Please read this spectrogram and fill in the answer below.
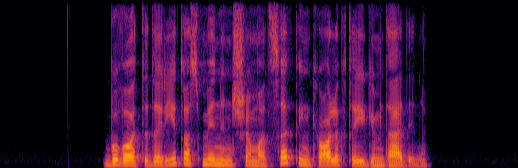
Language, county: Lithuanian, Vilnius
